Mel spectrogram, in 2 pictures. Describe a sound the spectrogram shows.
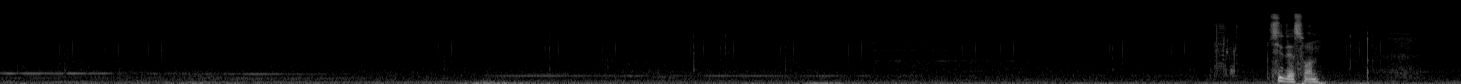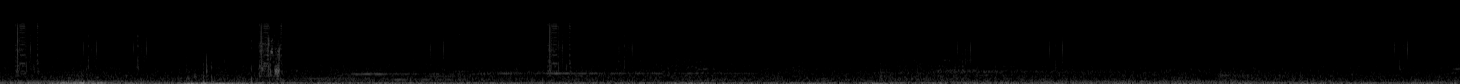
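Short soft clicks tick as menu selections change.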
